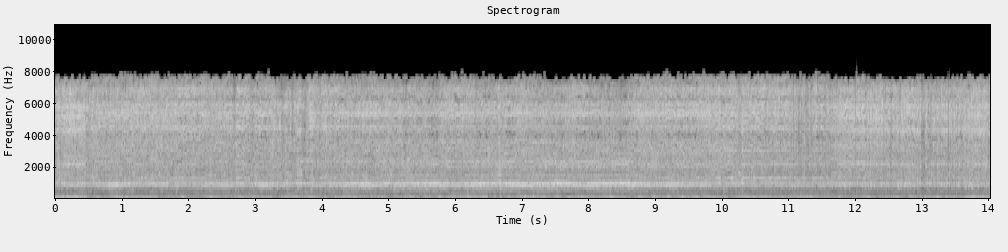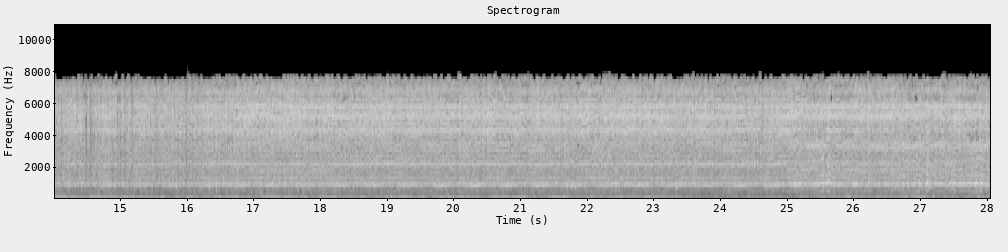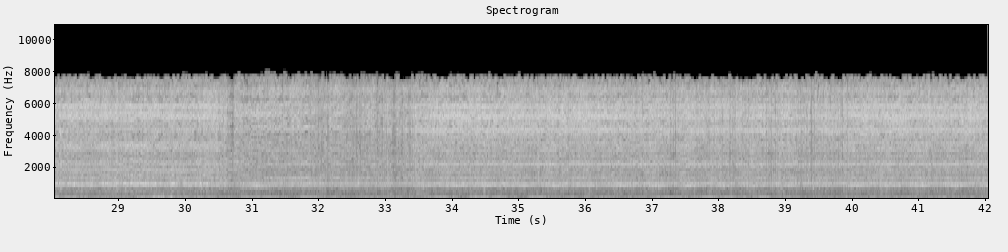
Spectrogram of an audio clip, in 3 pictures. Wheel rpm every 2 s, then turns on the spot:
110, 110, 110, 110, 110, 110, 110, 110, 110, 110, 120, 110, 110, 110, 110, 120, 120, 110, 110, 110, 110.
none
